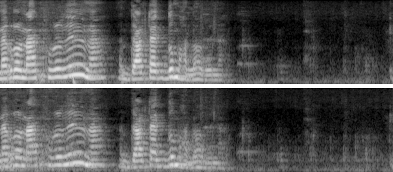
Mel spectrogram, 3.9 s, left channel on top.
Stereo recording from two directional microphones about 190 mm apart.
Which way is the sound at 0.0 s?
55° left (ahead or behind).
